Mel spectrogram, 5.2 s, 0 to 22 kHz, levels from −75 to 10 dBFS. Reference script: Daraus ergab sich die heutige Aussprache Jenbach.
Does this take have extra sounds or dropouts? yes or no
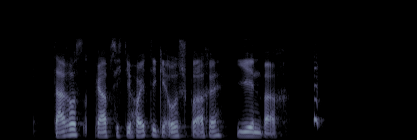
yes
